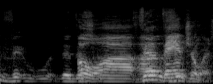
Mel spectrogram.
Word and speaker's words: Vangelis: Vangelis.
